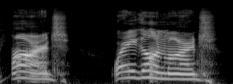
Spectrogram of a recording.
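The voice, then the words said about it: Raspy cartoon character voice. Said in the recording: “do a really good voice of Marge Simpson's tías ... Marge Simpson's sisters ... las que hablan así bien rasposo”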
